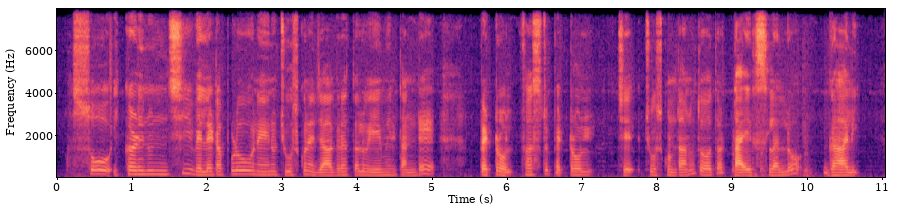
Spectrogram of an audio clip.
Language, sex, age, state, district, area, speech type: Telugu, male, 18-30, Telangana, Vikarabad, urban, spontaneous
